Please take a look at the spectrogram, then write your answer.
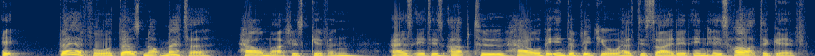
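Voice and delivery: ordinary delivery

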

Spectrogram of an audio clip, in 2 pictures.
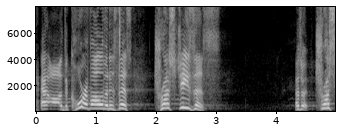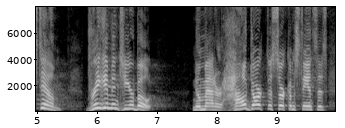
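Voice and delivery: high, driving sermon delivery; preaching. Acted. Preaches at full force.

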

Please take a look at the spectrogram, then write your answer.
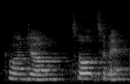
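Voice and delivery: normal talking voice

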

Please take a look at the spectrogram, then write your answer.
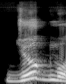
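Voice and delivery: যুগ্ম with g and m both sounded; correct pronunciation. Shown as a demonstration. Teacher correcting the reading, যুগ্ম as jug-mo. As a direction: keep the m audible after g in যুগ্ম. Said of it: "এটা উচ্চারণ হবে কিন্তু".

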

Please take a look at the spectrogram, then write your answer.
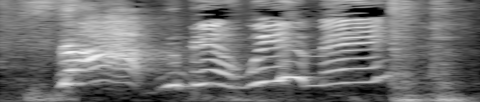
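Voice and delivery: high, loud, whiny protest; upset shout. Real, not acted. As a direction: cry out for them to quit it. Being sprayed with alcohol, protests.

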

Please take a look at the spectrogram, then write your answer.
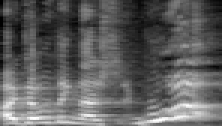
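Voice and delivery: high, squeaky flustered agreement; comic incredulous protest, very high; flustered disbelief. Retold or imitated. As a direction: agree frantically, then shoot up into disbelief. Retelling his flustered, disbelieving agreement.

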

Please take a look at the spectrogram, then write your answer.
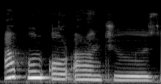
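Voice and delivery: drawn-out question for the class; slow it down word by word; very slow model reading. Shown as a demonstration. Teacher as flight attendant, slow model question. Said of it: "واحد بيكون هو المضيف للطيران".

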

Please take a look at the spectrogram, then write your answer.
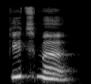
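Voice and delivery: high, loud acted call; calling after someone. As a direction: prince calling out urgently. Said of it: "diye seslenmiş prens arkasından".

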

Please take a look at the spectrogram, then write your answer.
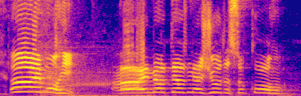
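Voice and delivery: panicked high screams for help; shriek, terrified and loud; screaming in fear. Real, not acted. Caught by the monster in game.

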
